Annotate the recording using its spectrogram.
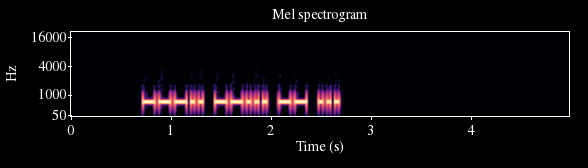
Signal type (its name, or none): Morse code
